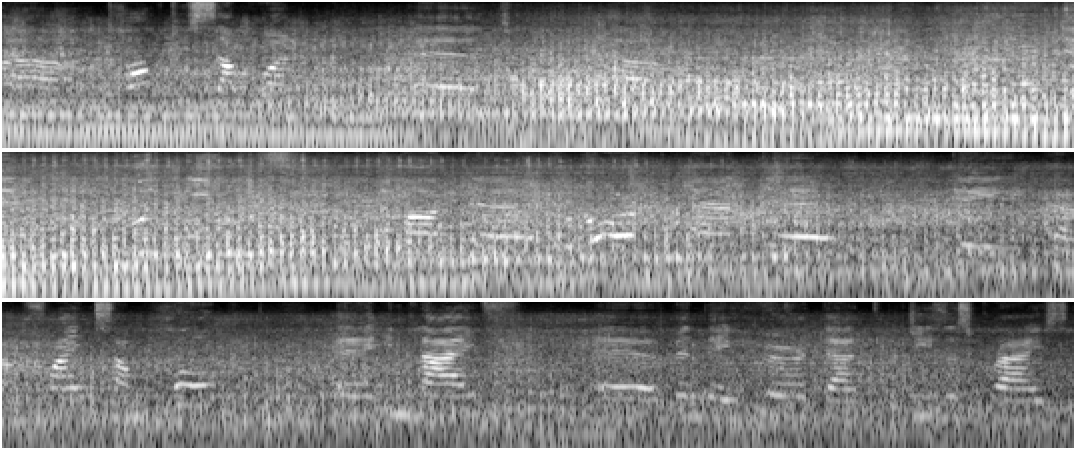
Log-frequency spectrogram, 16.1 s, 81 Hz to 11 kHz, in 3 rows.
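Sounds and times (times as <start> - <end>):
helicopter passing overhead: 0.0 - 16.0.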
